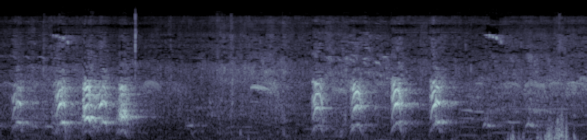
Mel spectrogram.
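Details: Pet dog during a bath, barking in short bursts: four quick barks, a pause, then five more evenly spaced, ending with a low splashing rumble.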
